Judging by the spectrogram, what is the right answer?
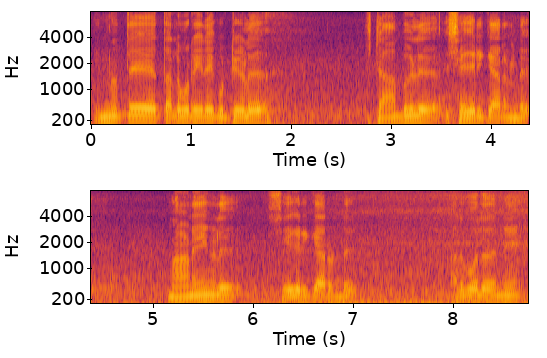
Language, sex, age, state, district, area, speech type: Malayalam, male, 60+, Kerala, Idukki, rural, spontaneous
